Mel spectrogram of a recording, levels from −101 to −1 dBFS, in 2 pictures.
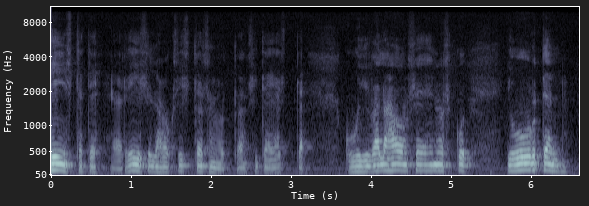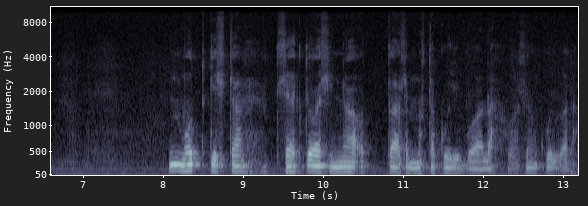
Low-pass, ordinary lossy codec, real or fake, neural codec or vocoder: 9.9 kHz; none; fake; vocoder, 44.1 kHz, 128 mel bands every 512 samples, BigVGAN v2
